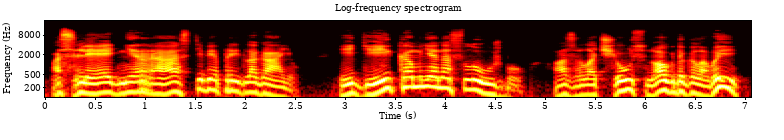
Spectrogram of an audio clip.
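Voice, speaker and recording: Villain king for audio fairy tale male narrator acting: menacing, commanding, drawn-out delivery, mid-range. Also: mid-range voice, lively intonation. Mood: menacing, coaxing. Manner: imperious, threatening, drawn-out.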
